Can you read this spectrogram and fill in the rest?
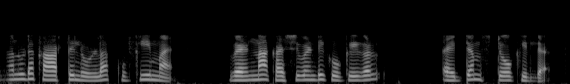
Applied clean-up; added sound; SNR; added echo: neural separator model SepFormer WHAM!.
